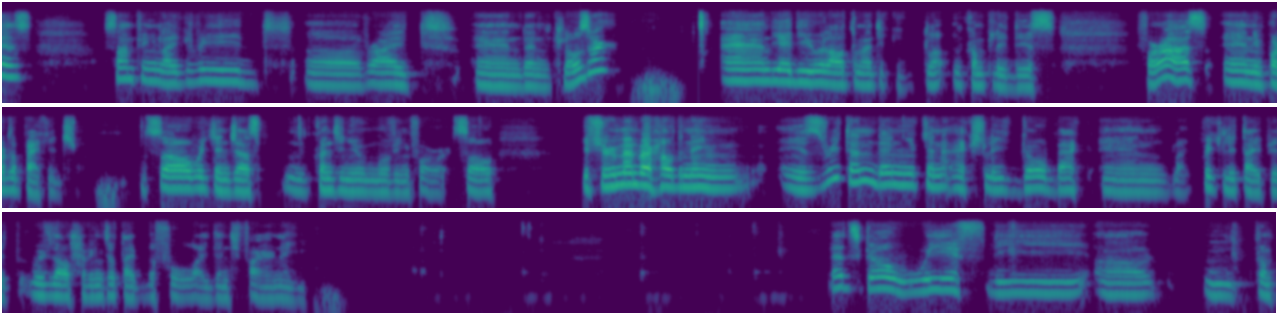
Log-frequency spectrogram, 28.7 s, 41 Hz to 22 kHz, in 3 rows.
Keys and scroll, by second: 9.3 Return, 22.4 alt+Home, 22.8 Left, 23.2 Return.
